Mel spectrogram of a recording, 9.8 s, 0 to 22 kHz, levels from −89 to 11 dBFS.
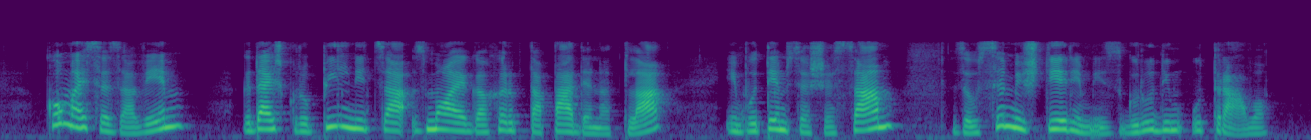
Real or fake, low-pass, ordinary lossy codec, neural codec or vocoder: real; 7.2 kHz; none; none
